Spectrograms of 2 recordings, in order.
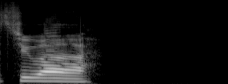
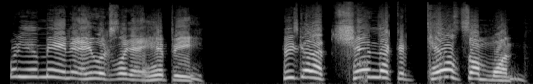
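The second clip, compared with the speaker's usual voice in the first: indignant excitement; 7 semitones higher than usual. Real, not acted. Defending the elf's chin, indignant.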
